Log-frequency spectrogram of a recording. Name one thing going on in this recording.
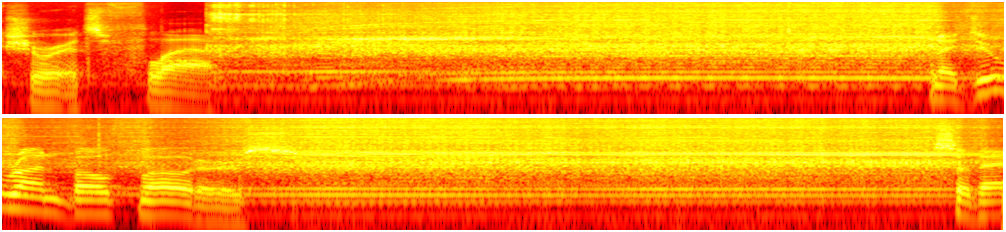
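A small rotary tool whines steadily at high speed.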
